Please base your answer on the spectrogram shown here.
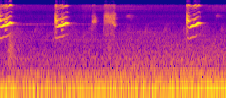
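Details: Common iora singing actively, set among nature sounds: three bright, sharply down-slurred whistled notes with harmonics, spaced about a second or more apart, over a low steady background hum.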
